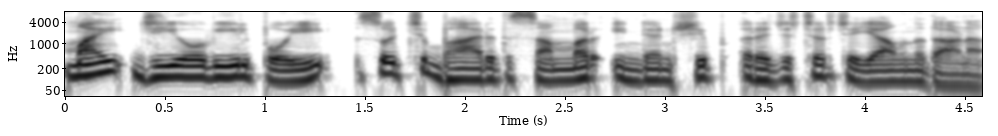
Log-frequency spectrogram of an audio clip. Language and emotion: Malayalam, neutral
